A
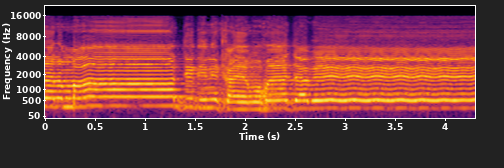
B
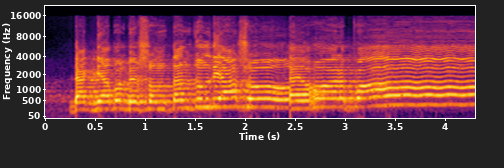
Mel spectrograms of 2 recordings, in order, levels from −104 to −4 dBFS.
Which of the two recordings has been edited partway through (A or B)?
B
